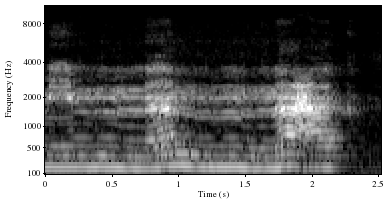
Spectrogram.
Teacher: Noon Sakina is followed by Mim, and the Mim is one of the letters of Idgham with Ghunna. So we do have two haraka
